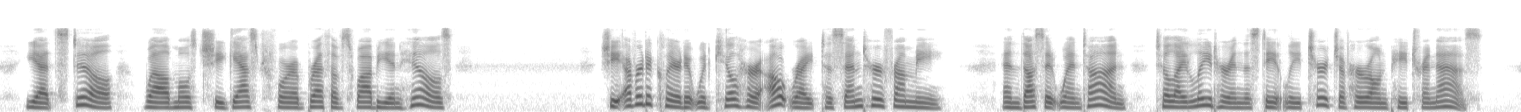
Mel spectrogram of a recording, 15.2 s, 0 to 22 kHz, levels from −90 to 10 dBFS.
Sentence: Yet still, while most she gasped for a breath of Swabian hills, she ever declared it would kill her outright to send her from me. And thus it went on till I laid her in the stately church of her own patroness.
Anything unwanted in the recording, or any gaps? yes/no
no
